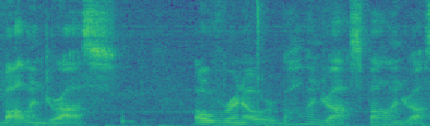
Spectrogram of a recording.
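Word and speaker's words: Valandras: Do you want me to spell that for you? Yes. Okay. Yeah. V-A-L-A-N-D-R-A-S. Valendros.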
